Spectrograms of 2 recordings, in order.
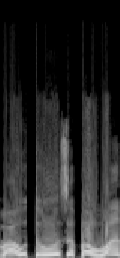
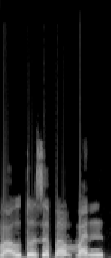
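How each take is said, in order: First: The final n sound is muted, not clear. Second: The final n sound is pronounced clearly. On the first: The speaker calls it wrong. "नहीं पढ़ना" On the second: The speaker calls it right. "बल्कि वाओ दो ज़बा वन पढ़ना है"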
